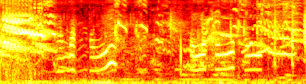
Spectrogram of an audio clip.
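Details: Green parrot (rose-ringed parakeet) chirping: a loud harsh burst at the start, then a series of short, bending, whistled chirps that rise and fall, with brief pauses between them.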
